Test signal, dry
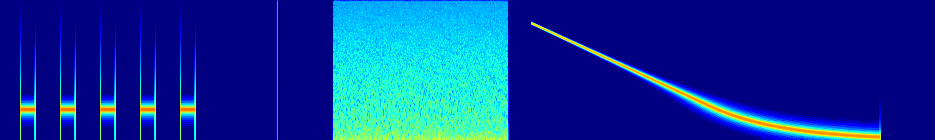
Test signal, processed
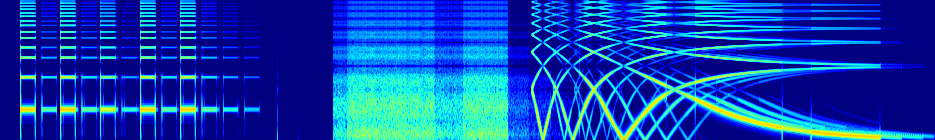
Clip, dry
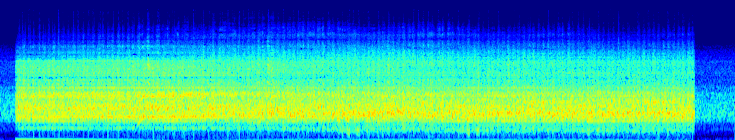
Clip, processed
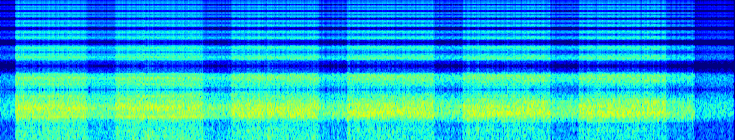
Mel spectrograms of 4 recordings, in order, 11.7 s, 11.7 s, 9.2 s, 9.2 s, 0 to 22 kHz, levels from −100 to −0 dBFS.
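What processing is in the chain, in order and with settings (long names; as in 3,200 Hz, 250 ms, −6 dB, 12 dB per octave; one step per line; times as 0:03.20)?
Bessel high-pass filter 170 Hz, order 2
high-shelf EQ 4,700 Hz −6 dB
notch filter 1,600 Hz, Q 26
comb filter 1 ms, depth 56%
dynamic equaliser 1,500 Hz, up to −5 dB, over −44 dBFS, Q 2
downward compressor 6 to 1, threshold −33 dBFS
decimation without filtering 14×
square-wave tremolo 0.69 Hz, depth 60%, duty 75%
on a send: repeating echo 267 ms, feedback 47%, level −23 dB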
